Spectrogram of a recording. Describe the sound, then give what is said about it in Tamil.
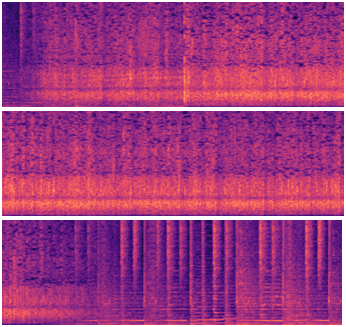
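Members of the European Parliament applaud after the Ukrainian president's video address, a dense, sustained wash of clapping that swells for several seconds before music with a low rhythmic beat cuts in over it. “ஐரோப்பிய நாடாளுமன்றத்தில் காணொலியில் உக்ரைன் அதிபர் பேச்சு கைத்தட்டி பாராட்டிய உறுப்பினர்கள்”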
